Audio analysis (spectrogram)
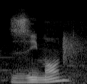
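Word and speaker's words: Zymon: hadn't seen the face zimon zimon is say it's like Simon but then they put a z in there so it's a Polish Simon kind of it's spelled as z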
